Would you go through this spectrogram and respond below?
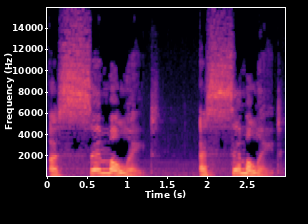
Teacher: Stress goes right there on the second syllable, so it's assimilate.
